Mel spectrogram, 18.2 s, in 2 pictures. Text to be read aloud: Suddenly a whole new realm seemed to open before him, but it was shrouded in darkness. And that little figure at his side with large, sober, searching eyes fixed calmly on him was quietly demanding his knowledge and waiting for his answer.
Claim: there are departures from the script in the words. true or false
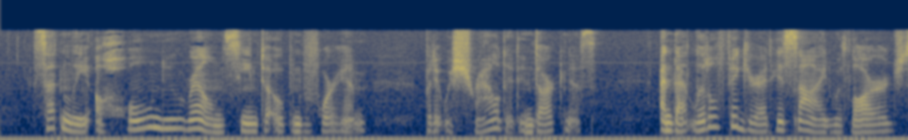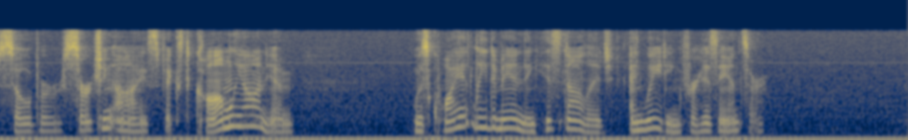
false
